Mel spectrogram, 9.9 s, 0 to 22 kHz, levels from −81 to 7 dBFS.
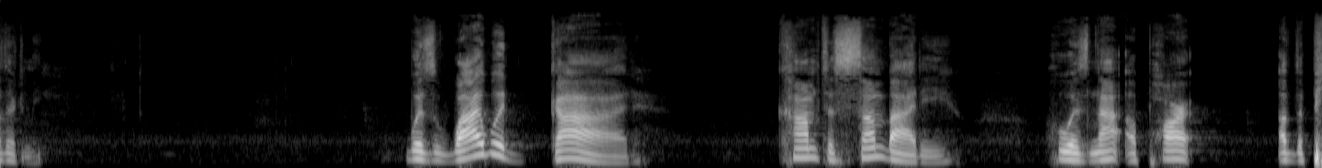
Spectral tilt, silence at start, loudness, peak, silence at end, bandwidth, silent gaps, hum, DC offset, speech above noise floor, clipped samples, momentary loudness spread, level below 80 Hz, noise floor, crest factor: -4.5 dB/octave; 0 s; -20 LUFS; -2 dBFS; 0 s; 16 kHz; none; none; under 0.1%; 50 dB; under 0.1%; 13 LU; -64 dBFS; -70 dBFS; 22 dB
